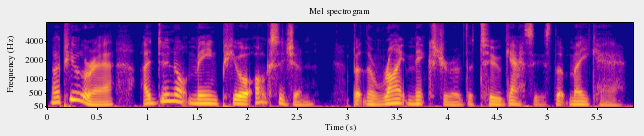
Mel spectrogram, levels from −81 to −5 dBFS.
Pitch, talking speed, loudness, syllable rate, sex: 125 Hz, 205 wpm, -19 LUFS, 4.8 syllables/s, male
